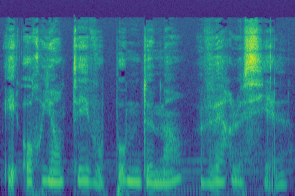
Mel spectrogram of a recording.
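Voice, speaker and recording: A yoga nidra guide leads a relaxation session in a soft, near-whispered voice of medium pitch, mellow with a creaky edge. She speaks very slowly and calmly, giving soothing instructions with unhurried pauses. Faint music plays behind her.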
